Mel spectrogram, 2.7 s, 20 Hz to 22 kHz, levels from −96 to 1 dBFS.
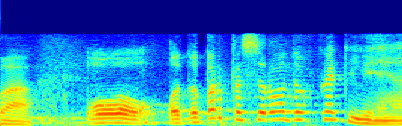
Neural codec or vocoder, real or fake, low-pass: codec, 16 kHz, 1 kbps, X-Codec, HuBERT features, trained on general audio; fake; 7.2 kHz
